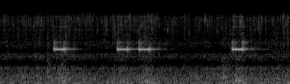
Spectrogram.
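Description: Kitchen timer beeping in four short, clear electronic chirps, one then a close pair then one more, during the making of an Italian meringue for macarons, with a faint background hiss and no talking.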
